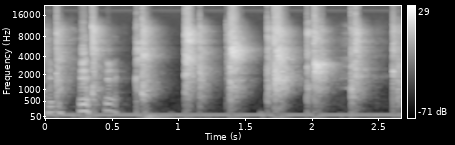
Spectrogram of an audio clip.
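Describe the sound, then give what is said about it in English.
Several people clap together in a quick, uneven burst of applause lasting a few seconds, with a steady low hum underneath and a bit of voice mixed in. “That's the first clap out we've had on this podcast, so you should be honest.”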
